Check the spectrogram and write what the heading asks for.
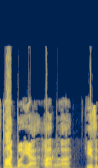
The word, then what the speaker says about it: Pogba: I mean, yeah, how do you pronounce it? Is it Pogba? It's Pogba, yeah.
